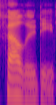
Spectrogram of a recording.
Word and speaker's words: Faludi: The Hungarian way of saying it is Faludi, but I grew up in a very Italian neighborhood, so it became Italianized, Americanized at an early age. The first thing I learned is I was mispronouncing my own last name.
